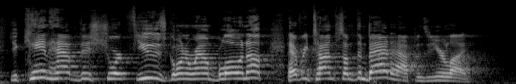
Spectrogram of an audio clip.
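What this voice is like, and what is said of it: Loud, near-yelling preaching. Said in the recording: “I'm not yelling. Right? I probably am, but I'm not.”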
